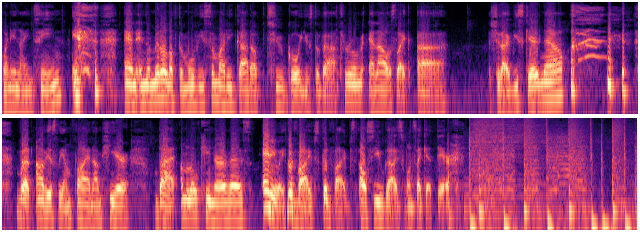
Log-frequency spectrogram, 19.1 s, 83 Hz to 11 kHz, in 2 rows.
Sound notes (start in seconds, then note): 8.5 chuckles; 16.4 hard Rock Music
